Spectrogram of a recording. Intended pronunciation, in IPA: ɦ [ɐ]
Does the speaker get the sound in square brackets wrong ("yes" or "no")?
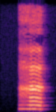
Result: no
